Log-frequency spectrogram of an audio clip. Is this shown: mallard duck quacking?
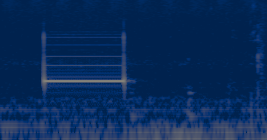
no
